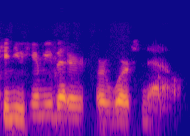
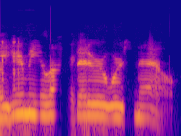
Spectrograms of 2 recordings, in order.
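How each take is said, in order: First: Muffled bad mic sound. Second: Louder, clearer mic sound; better mic. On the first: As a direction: voice through a poor microphone. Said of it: "definitely a lot worse than it was". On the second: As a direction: voice through a better microphone. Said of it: "Better now". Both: Real, not acted.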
